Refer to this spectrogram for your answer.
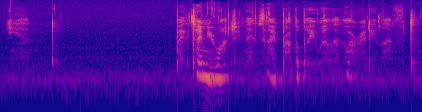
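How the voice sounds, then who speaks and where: A woman whispers at a moderate pace, with big swings in loudness. Long, frequent pauses break her speech over noticeable background noise. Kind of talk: casual talk to camera. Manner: whispered, soft-spoken.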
